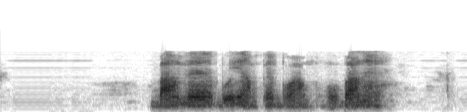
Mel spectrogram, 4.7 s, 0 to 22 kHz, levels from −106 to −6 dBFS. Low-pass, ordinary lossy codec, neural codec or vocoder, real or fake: 7.2 kHz; AAC, 16 kbps; vocoder, 22.05 kHz, 80 mel bands, HiFi-GAN; fake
